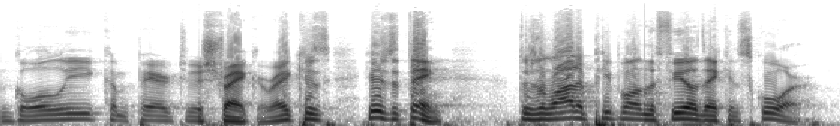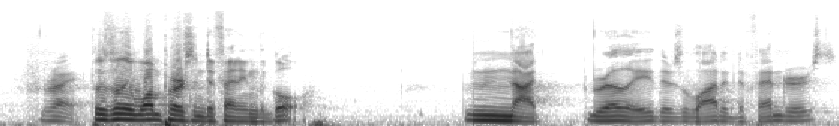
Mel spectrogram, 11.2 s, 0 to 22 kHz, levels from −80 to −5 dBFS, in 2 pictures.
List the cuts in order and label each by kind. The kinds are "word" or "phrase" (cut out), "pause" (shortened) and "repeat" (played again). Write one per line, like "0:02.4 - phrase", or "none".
none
